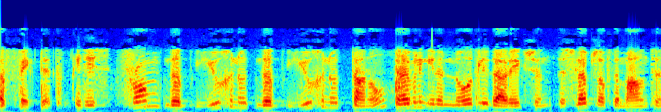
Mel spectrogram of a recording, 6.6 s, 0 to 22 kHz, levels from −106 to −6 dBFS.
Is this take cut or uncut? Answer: cut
